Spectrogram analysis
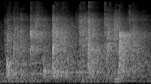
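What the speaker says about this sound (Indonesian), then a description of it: "Tepuk tangan." Applause from a classroom of students, a burst of mixed hand claps roughly evenly loud throughout, with no voices over it.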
